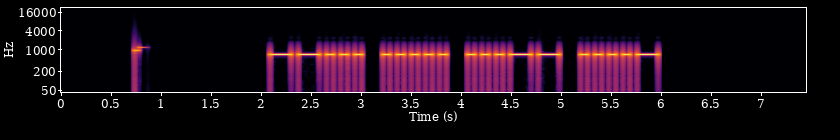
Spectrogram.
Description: Morse code, heard as a keyed tone, about 17 wpm, 700 Hz. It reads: 7534
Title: Common Cut Numbers - 4-Digit 17wpm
